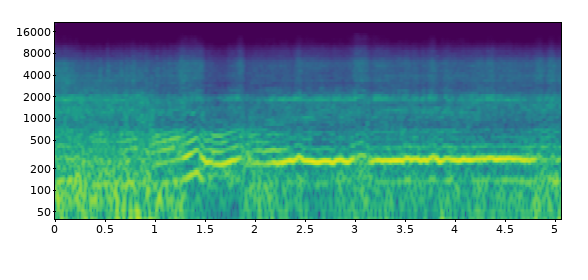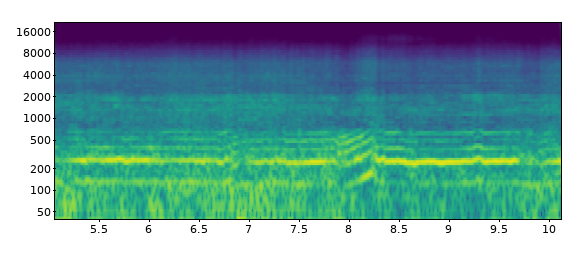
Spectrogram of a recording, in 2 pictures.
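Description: Dirt bike engine running under load at speed on a dirt track, with the revs rising sharply and settling twice, about a second and a half in and again about eight seconds in, between stretches of steady running.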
